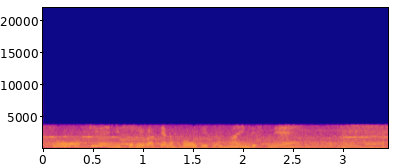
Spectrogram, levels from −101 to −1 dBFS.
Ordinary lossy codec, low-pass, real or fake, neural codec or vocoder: none; 3.6 kHz; fake; codec, 16 kHz in and 24 kHz out, 1 kbps, XY-Tokenizer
